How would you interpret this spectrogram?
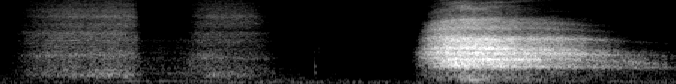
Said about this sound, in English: we're going to breathe in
